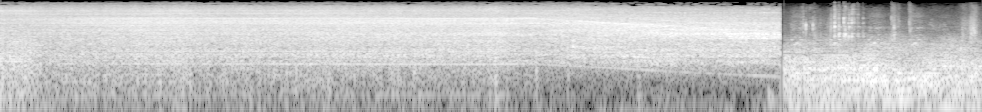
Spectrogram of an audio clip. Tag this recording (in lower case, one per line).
outside, urban or man-made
